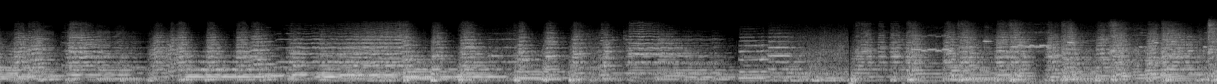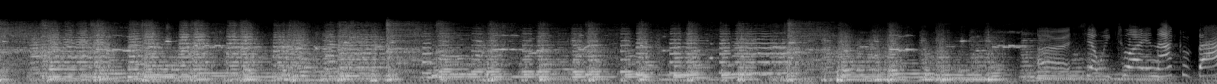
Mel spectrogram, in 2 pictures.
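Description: Swing-era jazz band music led by trombones and trumpets, playing a brisk, rhythmic tune.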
